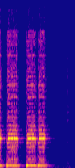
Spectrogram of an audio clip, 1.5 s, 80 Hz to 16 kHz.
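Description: Up close, a Suzuki Access 125 scooter's Roots Vibromini horn sounds three short, loud, car-like toots. A single beep is followed by a quick double, then silence.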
